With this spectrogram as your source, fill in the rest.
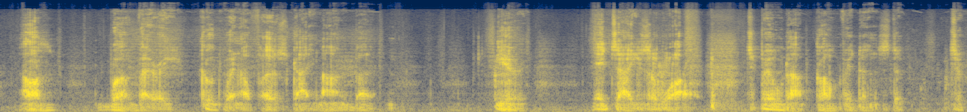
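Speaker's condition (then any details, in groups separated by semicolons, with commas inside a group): Head and neck cancer; after treatment; swallowing problems when eating, still not right weeks later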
